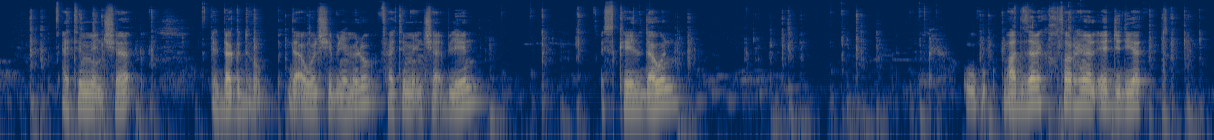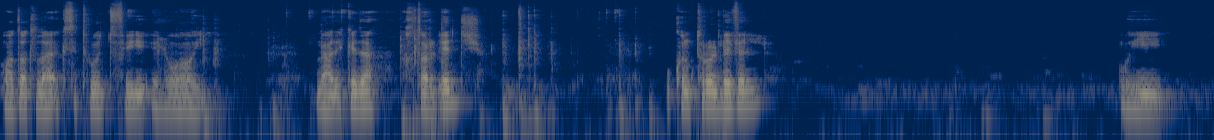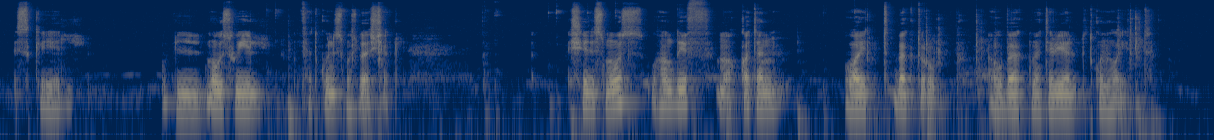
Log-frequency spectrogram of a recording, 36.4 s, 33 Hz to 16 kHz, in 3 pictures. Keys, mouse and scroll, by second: 2.5 shift+c, 2.9 shift+a, 5.1 middle drag, 5.7 s, 6.8 KP_7, 7.7 g, 8.5 s, 9.4-9.8 alt+middle drag, 9.9 Tab, 10.3 alt+middle click, 10.6 2, 10.8 click, 11.3 middle click, 11.7 e, 14.2 KP_3, 15.1 middle click, 15.5 click, 16.2 KP_1, 16.5 KP_3, 17.2 Tab, 17.5 ctrl+a, 18.4 Tab, 19.2 ctrl+b, 27.4 alt+middle click, 27.9 Tab, 30.2 alt+middle drag, 31.2 click, 32.5-32.9 middle drag, 33.6 KP_3, 34.3 z, 35.5 g.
